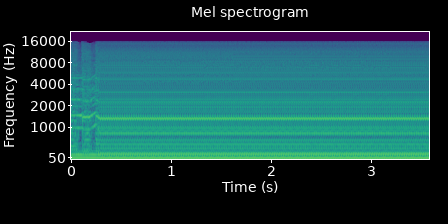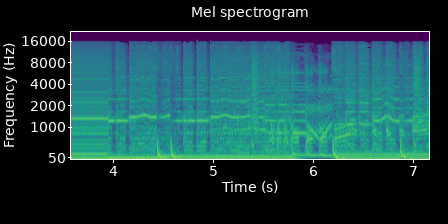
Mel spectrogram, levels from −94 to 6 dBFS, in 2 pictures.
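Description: At 0.30 s the audio locks up in a system hang loop that runs until 3.96 s. The machine or its driver stalled, but the sound hardware kept replaying the same stretch of its ring buffer: a 23.22 ms slice repeating exactly, well over a hundred times. With a buffer that short, the repeats fuse into a steady buzz at about 43.1 Hz, which fits a 1024-sample buffer, rather than a stutter you could count.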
